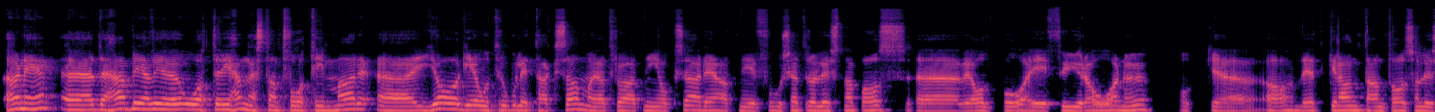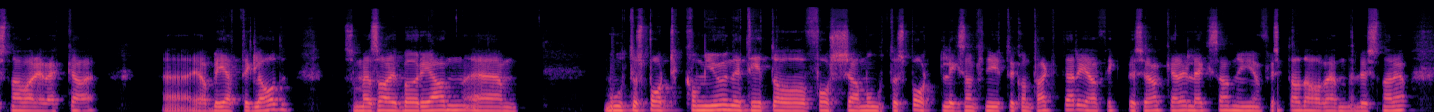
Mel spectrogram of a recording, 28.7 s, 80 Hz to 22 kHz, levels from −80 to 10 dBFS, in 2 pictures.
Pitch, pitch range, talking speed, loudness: 145 Hz, 140-160 Hz, 155 wpm, -23 LUFS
